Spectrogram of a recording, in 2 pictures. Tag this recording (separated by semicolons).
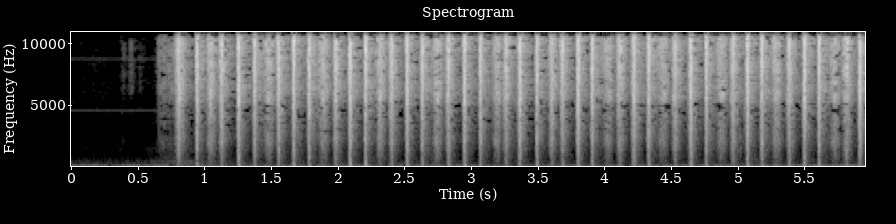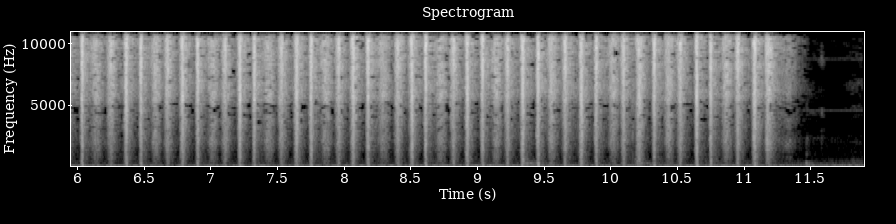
brazil; groove; percussion; samba; shaker; shaker-egg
